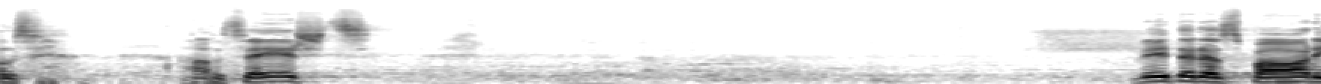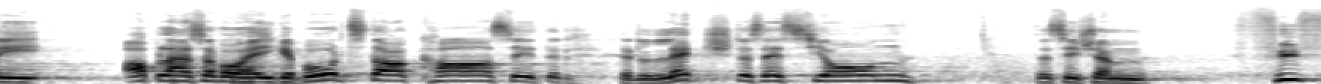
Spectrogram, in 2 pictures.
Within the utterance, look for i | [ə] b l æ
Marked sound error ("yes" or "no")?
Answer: yes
